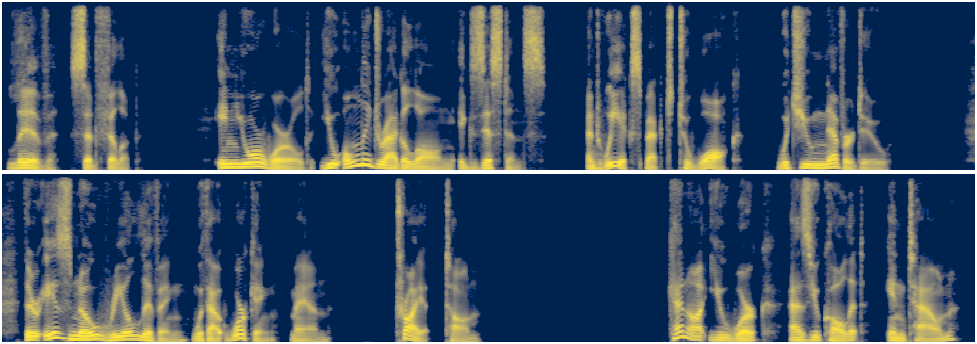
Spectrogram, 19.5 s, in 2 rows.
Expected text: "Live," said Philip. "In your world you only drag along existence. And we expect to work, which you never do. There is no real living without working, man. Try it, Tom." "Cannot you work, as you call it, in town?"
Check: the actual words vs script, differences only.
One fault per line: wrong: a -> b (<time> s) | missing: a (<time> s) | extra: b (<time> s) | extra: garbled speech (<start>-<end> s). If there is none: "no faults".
wrong: work -> walk (6.9 s)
